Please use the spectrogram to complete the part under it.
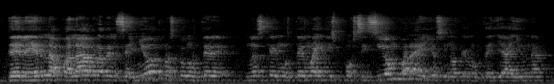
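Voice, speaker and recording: High-voiced preacher in an echoey church. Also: male voice, steady tone, fast, bright, forceful tone, slight background noise. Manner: punctuates phrases with amen and bendito sea el Señor. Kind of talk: sermon. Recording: echoey church hall, mic far off.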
